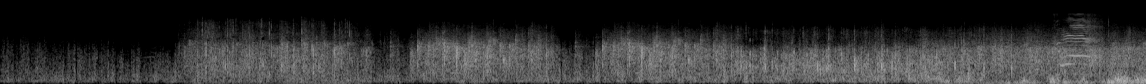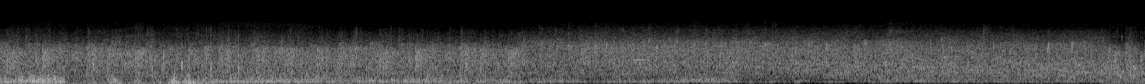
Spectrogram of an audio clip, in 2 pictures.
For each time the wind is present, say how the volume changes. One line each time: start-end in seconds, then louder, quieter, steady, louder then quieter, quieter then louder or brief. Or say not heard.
0.0-22.8 louder then quieter.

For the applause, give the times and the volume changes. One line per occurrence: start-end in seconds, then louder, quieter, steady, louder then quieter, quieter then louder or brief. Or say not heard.
1.8-22.8 steady.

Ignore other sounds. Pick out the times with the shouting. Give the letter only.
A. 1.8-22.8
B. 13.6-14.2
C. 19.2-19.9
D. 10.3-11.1
D.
